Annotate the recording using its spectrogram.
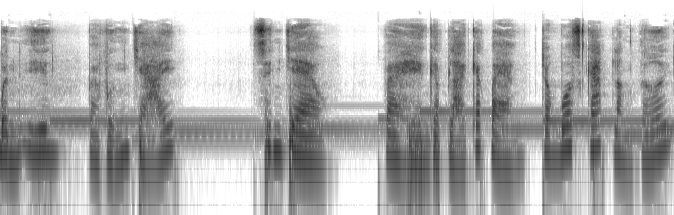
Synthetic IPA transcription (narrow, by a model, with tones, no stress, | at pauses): ɓï˨˩ŋ̟ʔi˧ənvaː˨˩vɨ̰˧˥ŋt͡ɕaː˧˥˩j | si˧nt͡ɕaː˨˩w | vaː˨˩ɦɛ̰˧˨nɣa˨˩p̚la̰ː˧˨jkaː˦˥k̚ɓa̰ː˧˨nt͡ɕɔ˧wŋ͡mɓo˦˥t̚skaː˦˥t̚lə˨˩nt̪əː˨˦j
